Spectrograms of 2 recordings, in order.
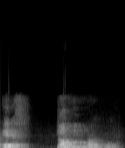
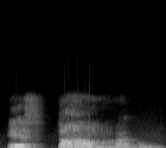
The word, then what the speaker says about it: estômago: na mesma situação tem Maria falava eztomago ó estômago percebeu que existe uma palavra forte aí você sílaba forte com essa sílaba Exatamente é o tutor do estômago e essa é uma sílaba tônica e ela precisa ser acentuada por quê Porque ela é uma palavra proparoxítona e todas as palavras proparoxítonas precisa o acentuado e eu espero meu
